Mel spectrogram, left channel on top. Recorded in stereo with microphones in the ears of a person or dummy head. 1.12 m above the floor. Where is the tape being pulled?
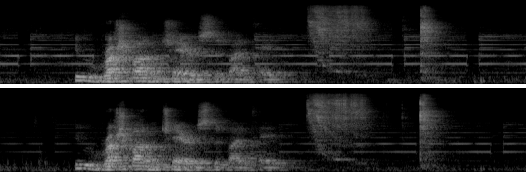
65° right (ahead or behind), 1.0 m.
